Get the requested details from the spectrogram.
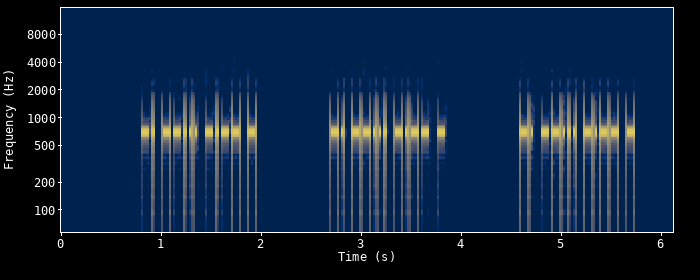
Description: Morse code, heard as a keyed tone, about 44 wpm, 700 Hz. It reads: N7YT N7YT N7YT
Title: Call Signs Repeated 2x - 45wpm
